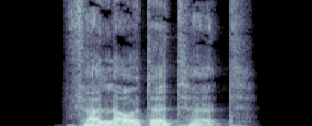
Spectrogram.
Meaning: inflection of verlauten: 1. second-person plural preterite 2. second-person plural subjunctive II
- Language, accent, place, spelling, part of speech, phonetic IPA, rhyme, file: German, Germany, Berlin, verlautetet, verb, [fɛɐ̯ˈlaʊ̯tətət], -aʊ̯tətət, De-verlautetet.ogg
